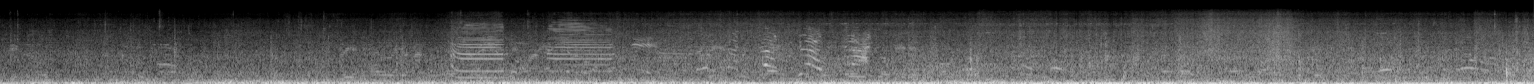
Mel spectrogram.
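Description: Wind buffeting the microphone and water rushing past a racing yacht under sail, a steady low rumble throughout. A crew member's voice calls out over it: two held shouts about four to six seconds in, then a few short ones.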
